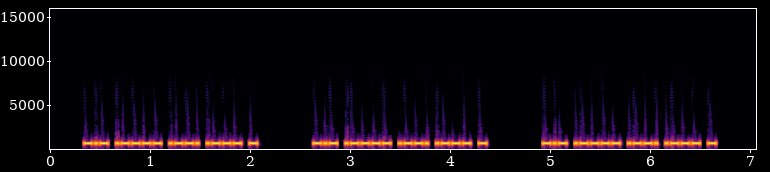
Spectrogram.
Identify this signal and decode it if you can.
Morse code, heard as a keyed tone, about 41 wpm, 700 Hz. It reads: K1PJT K1PJT K1PJT
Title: USA Call Signs - 5 Characters - Repeated 3x - 45wpm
